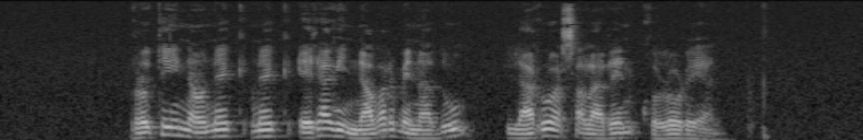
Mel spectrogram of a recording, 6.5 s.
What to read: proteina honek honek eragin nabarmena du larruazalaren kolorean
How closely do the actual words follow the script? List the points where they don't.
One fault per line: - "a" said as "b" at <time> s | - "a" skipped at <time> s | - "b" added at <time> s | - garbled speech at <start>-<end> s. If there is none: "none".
none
